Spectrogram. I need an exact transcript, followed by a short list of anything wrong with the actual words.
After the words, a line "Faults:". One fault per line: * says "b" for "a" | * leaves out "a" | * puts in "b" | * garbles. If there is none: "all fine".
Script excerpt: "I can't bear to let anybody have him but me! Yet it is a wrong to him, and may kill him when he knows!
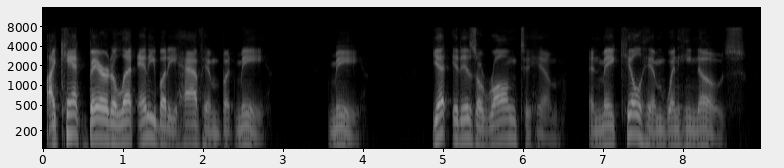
"I can't bear to let anybody have him but me me! Yet it is a wrong to him, and may kill him when he knows!
Faults:
* puts in "me"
